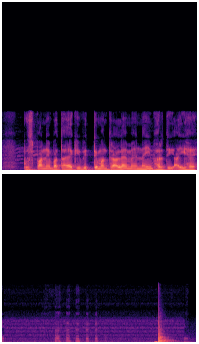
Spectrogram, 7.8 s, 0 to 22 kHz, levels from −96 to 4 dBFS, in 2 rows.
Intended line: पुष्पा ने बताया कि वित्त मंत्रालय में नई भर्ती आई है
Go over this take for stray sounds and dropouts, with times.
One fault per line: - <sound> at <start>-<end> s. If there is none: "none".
- laugh at 4.6-6.2 s
- thud at 6.9-7.4 s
